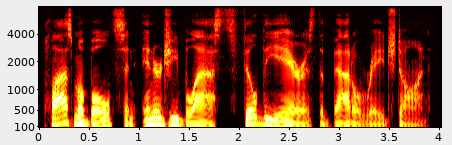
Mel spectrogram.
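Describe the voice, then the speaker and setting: Low-voiced man narrating with lively swings. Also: moderate pace, dry recording, clean studio sound. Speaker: audiobook narrator. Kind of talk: scripted narration of science fiction adventure.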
